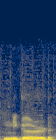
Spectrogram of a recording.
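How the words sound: The r sound is clearly pronounced. This is how Americans say it. "निगर्ड आर pronounce करते हैं"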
